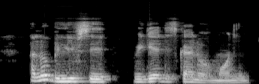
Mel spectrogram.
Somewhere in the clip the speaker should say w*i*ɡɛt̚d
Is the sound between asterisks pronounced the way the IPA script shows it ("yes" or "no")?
yes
